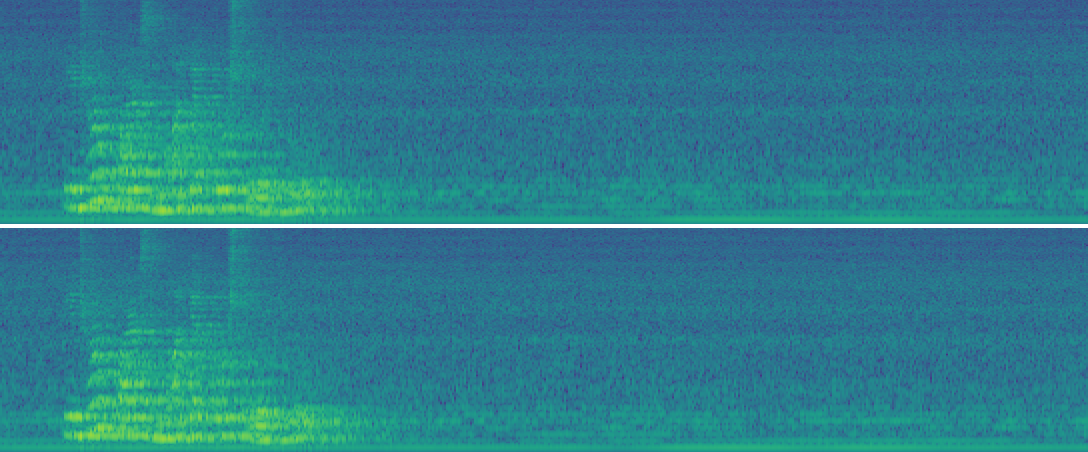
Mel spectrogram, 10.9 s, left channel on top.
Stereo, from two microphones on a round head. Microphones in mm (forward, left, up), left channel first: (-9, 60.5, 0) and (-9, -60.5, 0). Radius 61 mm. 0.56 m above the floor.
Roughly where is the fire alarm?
I don't hear a fire alarm.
